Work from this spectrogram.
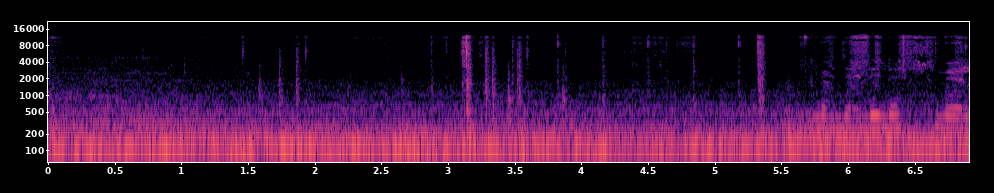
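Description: Inside a manual-transmission car during a driving lesson: a steady, low engine and road rumble runs throughout, with faint rattles and quiet background talk.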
